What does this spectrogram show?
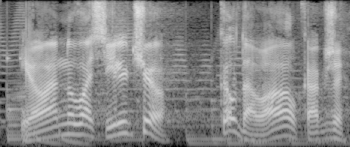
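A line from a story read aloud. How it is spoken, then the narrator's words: Calm. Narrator (Russian): спокойно сообщил Найдак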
